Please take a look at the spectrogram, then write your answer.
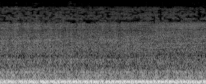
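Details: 1974 Nova 454 big-block (7.4L) V8 with Edelbrock Performer intake, over 37,000 miles, just after a cold start: deep, steady idle with an even low beat, no ticks or misses; healthy engine, nothing wrong.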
